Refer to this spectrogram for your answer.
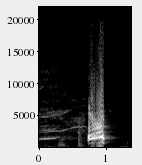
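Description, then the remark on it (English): A voice imitates someone's mother sneezing, with a wavering, sung-sounding vocal tone ending in 'a doobie doobie doo', a loud breathy burst, and then a short, sharp second burst after a pause. “She has to go a doobie doobie doo at the end of each of her sneezes.”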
